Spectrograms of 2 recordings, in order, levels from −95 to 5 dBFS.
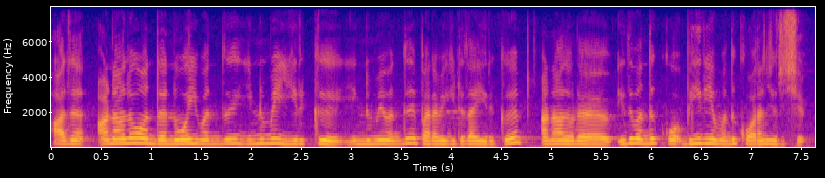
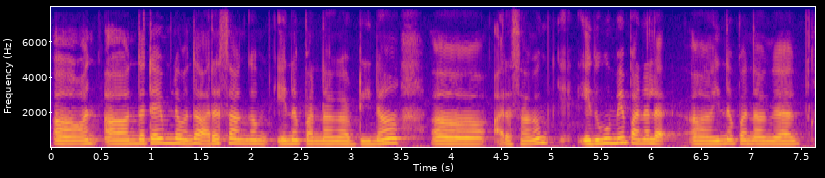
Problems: none marked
